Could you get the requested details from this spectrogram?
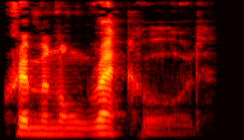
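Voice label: "criminal record", British English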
